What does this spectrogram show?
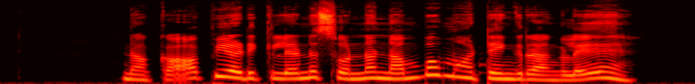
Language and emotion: Tamil, sad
